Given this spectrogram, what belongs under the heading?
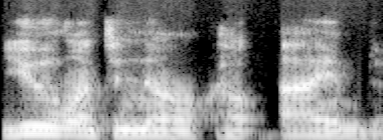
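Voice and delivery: put-on heavy, thick Russian accent, laid on thick. Retelling how Anatoly answered his greeting at the mirror, Anatoly's thick Russian accent. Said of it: "In a thick Russian accent".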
